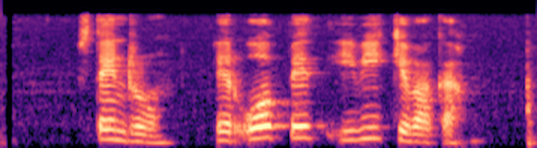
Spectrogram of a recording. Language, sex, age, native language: Icelandic, female, 40-49, Icelandic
